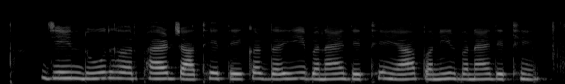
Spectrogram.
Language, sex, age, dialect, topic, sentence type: Chhattisgarhi, female, 18-24, Northern/Bhandar, agriculture, statement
